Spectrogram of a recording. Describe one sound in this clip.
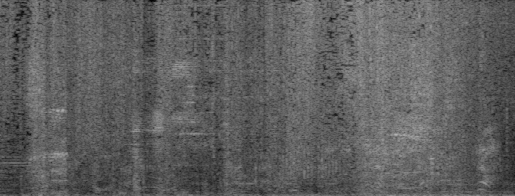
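Heavy blows strike creatures in a fight.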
